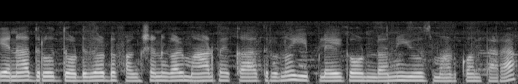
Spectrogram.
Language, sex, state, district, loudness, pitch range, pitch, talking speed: Kannada, male, Karnataka, Raichur, -15 LUFS, 170-185 Hz, 175 Hz, 140 wpm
